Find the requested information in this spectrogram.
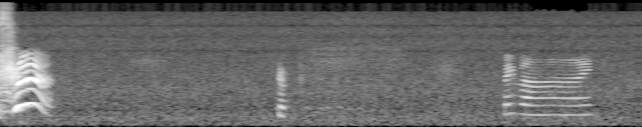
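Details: Loud voiced sneeze at the start, then quiet, a brief click and a short sustained voiced sound; a sneeze made for a sneeze rock-paper-scissors game.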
